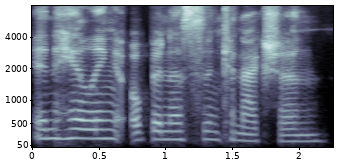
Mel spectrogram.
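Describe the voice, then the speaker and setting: The speaker is a yoga nidra meditation guide whose mid-range voice stays soothing and unhurried. The delivery is gently inviting, broken by pauses, and there is no room sound.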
